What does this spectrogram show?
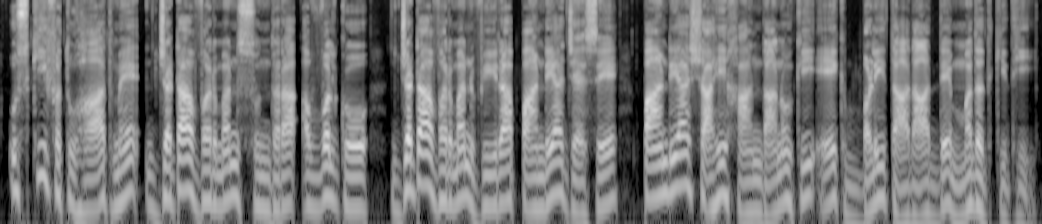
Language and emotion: Urdu, neutral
